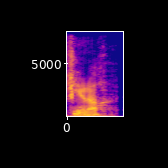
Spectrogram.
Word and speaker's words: P&L: It sounds like you're saying P, the letter N, L, but if people would just pronounce the D in and, it would sound like P and L, but everyone just says P&L.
